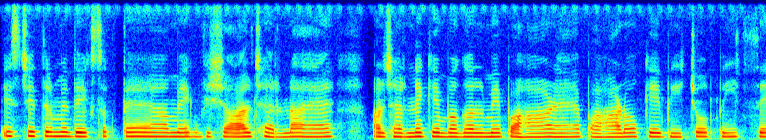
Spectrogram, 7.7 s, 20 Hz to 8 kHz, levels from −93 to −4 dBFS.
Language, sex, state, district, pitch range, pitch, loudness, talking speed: Hindi, female, Odisha, Khordha, 220-235 Hz, 225 Hz, -17 LUFS, 180 wpm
